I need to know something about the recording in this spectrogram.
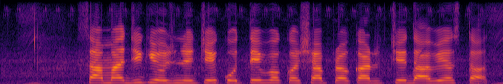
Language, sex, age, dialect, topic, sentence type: Marathi, male, 31-35, Varhadi, banking, question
